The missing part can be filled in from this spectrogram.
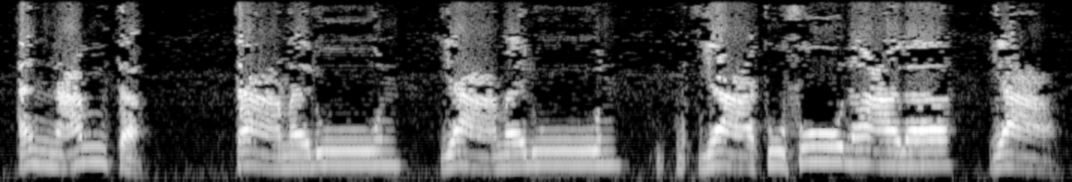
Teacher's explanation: العين الفصيحة أعمق إلى تحت أكثر. أنعمت، تعملون، يعملون، يعكفون على، يع، عميقة أكثر من العين التي نعتاد في العاميات على الاتيان بها.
